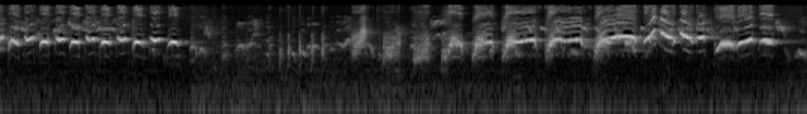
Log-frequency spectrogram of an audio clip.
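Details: Captive, tame Chinese hwamei delivering a string of bright repeated whistled notes, then a brief softer chattering stretch before rich, wavering whistles rise again, rolling on in quick succession.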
